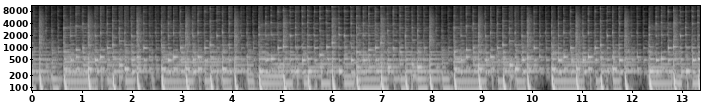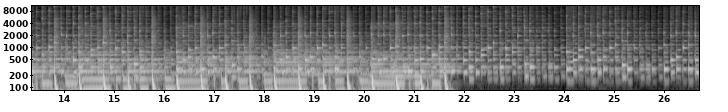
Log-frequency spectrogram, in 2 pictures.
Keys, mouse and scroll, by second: 2.4 click, 8.6-12.3 drag, 12.3-14.1 scroll down 6, 14.1-16.7 scroll down 2, 16.7-18.0 scroll down 7, 18.0-23.5 drag, 26.3-26.7 drag.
